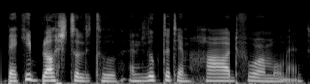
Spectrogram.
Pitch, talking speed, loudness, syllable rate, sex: 165 Hz, 230 wpm, -21 LUFS, 6.0 syllables/s, female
